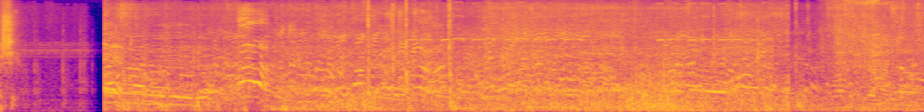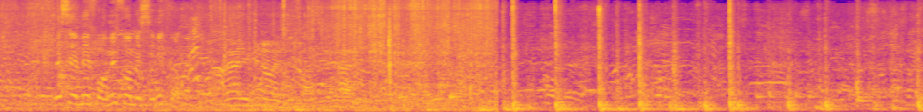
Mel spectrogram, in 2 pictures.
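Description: A crowd of people chatters and shouts outdoors.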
